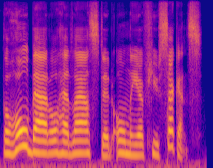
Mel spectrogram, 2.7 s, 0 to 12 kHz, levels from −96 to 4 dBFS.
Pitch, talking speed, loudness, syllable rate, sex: 210 Hz, 200 wpm, -16 LUFS, 5.7 syllables/s, female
